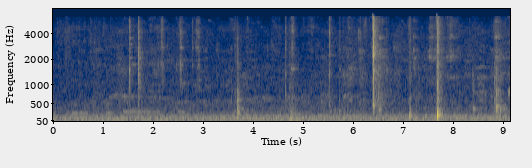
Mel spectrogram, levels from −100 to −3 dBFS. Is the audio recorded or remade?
recorded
